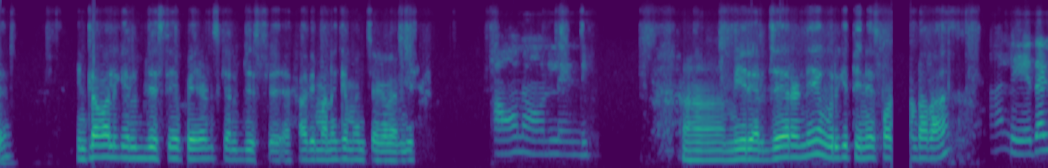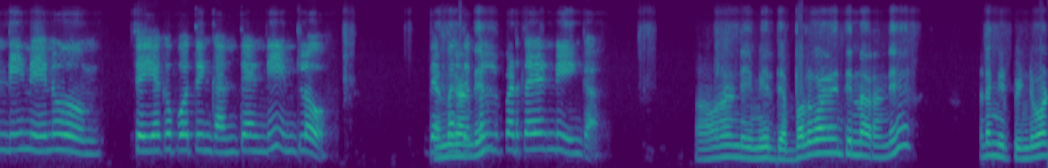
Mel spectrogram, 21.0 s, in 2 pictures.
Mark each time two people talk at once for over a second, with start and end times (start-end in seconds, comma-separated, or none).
none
